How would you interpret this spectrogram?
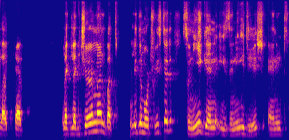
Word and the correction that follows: nigun: How do you say what Negan is? Nigun. It's like...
